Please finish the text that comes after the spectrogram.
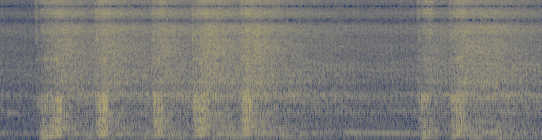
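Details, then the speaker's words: Freshly rebuilt Holden grey motor on first start-up with a temporary exhaust exiting straight out of the muffler, no tailpipe yet: crisp throttle blips about twice a second with clean, even firing and no knocks; normal revving. "so I just did that there to get it running so um sounds good hey sounds good the back pressure"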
